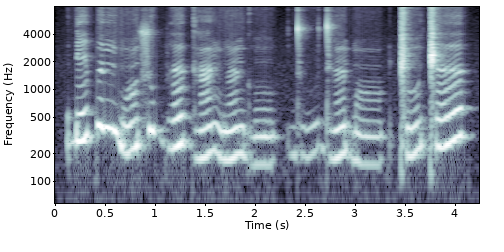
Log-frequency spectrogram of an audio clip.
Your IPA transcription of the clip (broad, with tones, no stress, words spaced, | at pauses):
ɗe˧˥pø˥ŋbɔ̃˩˧sʷə˥ bʱœ˧˥ɡʱã˩˧ŋɡœ̃˩˧ɡʱũ˩ | dʱṳ˩˧dʱœ̃˩˧ɓɔ̃˩ | ǁũ˩˧ǁœ˧˥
